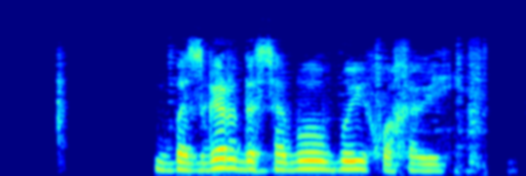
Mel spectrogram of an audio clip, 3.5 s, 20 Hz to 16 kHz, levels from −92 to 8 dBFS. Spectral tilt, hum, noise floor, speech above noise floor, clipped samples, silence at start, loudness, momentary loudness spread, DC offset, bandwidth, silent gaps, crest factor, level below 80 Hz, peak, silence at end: -6 dB/octave; none; under -90 dBFS; over 59 dB; under 0.1%; 0.4 s; -31 LUFS; 19 LU; under 0.1%; 7.2 kHz; 0.46-1.03 s; 20 dB; -80 dBFS; -14 dBFS; 0.3 s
